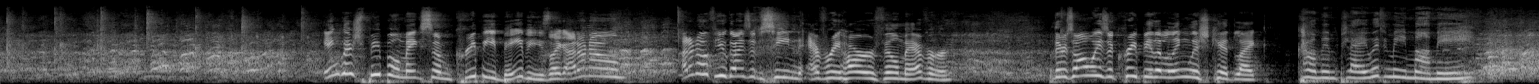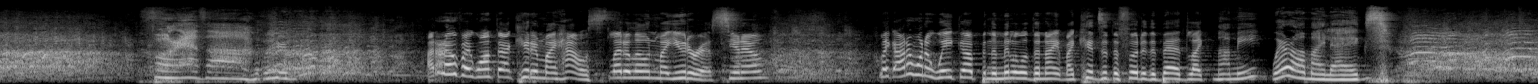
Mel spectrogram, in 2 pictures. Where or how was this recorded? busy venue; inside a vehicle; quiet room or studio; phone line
busy venue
